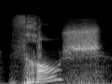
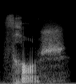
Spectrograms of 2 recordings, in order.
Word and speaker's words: franche: Feminine form is franche, okay? So I insist a little bit on the sh at the end, but it's that's the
